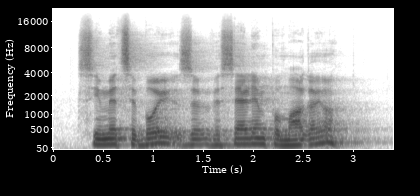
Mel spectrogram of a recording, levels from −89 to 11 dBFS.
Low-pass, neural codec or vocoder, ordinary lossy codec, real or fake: 19.8 kHz; vocoder, 44.1 kHz, 128 mel bands every 512 samples, BigVGAN v2; none; fake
